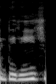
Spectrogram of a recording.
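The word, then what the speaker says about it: bridge: ई लिखना जरूरी है जैसे ब्रीज में आप देख रहे हैं लास्ट में जी ई है लेकिन यहां पर डी साइलेंट है जैसे गैरेज गैरेज में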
